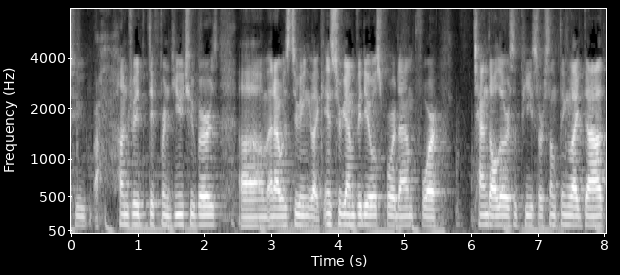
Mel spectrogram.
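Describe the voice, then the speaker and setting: A man is speaking here. He has a Hungarian accent. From Hungary. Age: young. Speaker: young entrepreneur, video editor. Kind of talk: casual interview. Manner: hesitant, many fillers.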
